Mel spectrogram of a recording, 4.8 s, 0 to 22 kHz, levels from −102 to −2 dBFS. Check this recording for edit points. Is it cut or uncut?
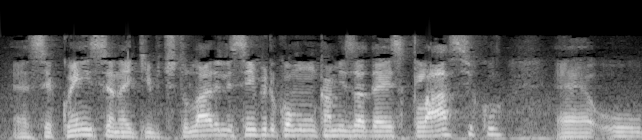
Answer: uncut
